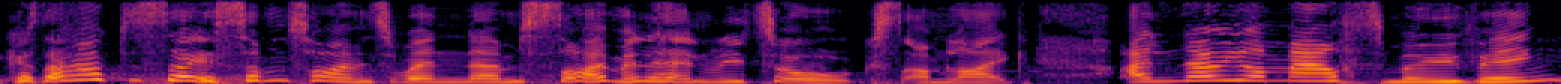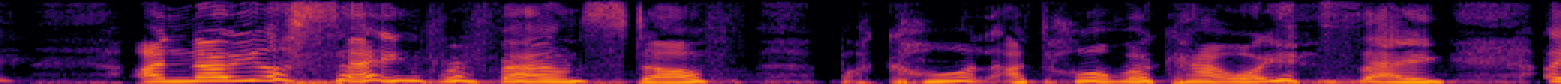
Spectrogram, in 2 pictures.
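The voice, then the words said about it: London English accent. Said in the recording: “Are you okay with my accent, by the way? ... Are you tracking my accent? ... I'm a Londoner”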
